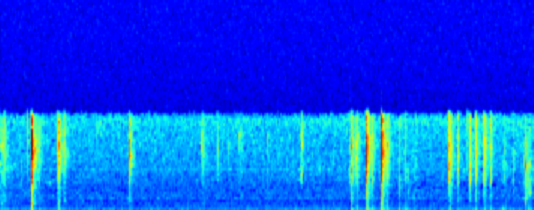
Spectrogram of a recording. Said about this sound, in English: press Control C on my keyboard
